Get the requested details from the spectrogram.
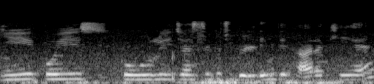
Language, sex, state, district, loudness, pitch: Hindi, female, Haryana, Jhajjar, -15 LUFS, 240 Hz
